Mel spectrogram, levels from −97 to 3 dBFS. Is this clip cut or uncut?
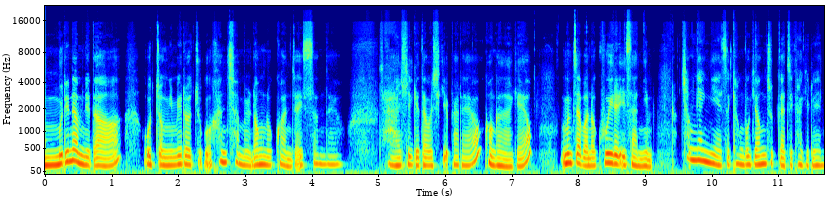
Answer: cut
